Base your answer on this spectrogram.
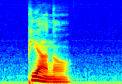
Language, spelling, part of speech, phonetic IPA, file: Polish, piano, adverb / noun / verb, [ˈpʲjãnɔ], Pl-piano.ogg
